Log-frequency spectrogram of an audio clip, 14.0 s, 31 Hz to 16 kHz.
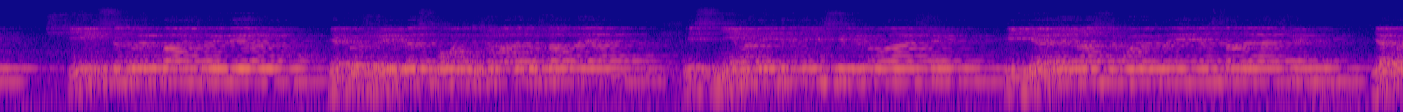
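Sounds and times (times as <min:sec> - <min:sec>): slow chant of held notes: 0:00.0 - 0:14.0.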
